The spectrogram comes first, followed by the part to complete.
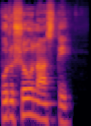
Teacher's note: विसर्ग की जगह ओ आ जा रहा है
